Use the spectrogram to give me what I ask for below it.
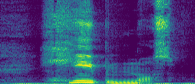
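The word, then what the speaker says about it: ὕπνος: Entonces sería espíritu rudo J, y como J es consonántico, la Y pasa a ser Y y sería Ji, la Mi que es M, la Ni que es N, omicron que es O y una sigma final. Entonces por eso es hipnos, ¿ya?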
